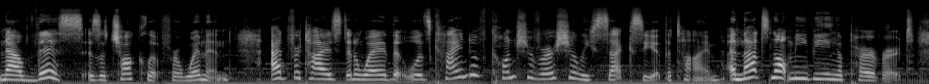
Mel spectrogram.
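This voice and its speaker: Backed by music in the background, a woman with a fairly high pitch speaks in a lively intonation. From northern England. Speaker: video essayist. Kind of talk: video essay narration.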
